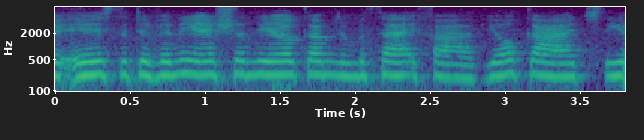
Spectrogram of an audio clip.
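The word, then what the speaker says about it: Ogham: It shows a symbol called Ogam, pronounced Oam or Oam, which is the early form of Irish writing.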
